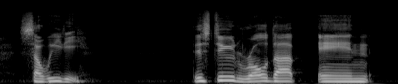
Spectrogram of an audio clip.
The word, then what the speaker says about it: Saweetie: Saweetie? That's how you say it. Saweetie.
